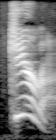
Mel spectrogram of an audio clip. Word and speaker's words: Qi'ra: qi'ra, spelled Qi'ra, pronounced Qi'ra.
